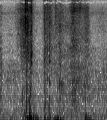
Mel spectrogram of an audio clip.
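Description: Clear plastic binder sheet of baseball cards being turned: a short rustling crinkle of the plastic page about half a second in, then a few lighter clicks and rustles as it settles.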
